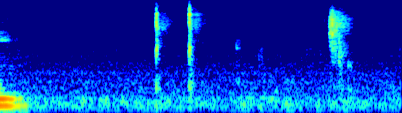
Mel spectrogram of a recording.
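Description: Three faint computer mouse clicks: two in quick succession about a second in, and one more near the end.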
